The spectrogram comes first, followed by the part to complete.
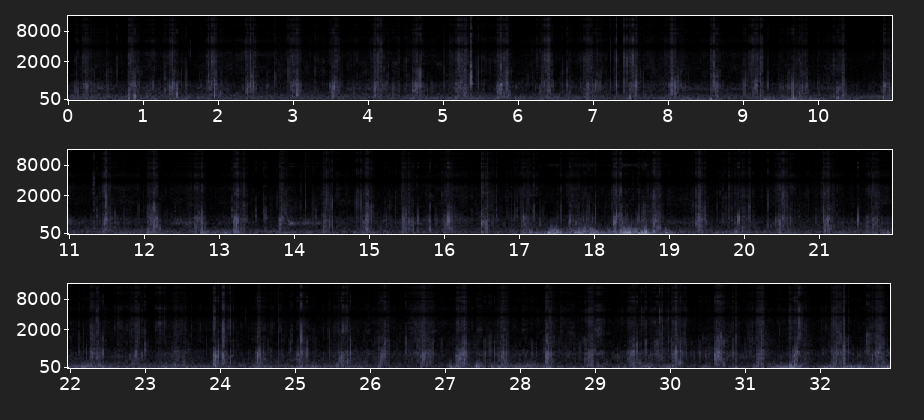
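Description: Footsteps crunching on loose gravel and rock at a steady walking pace, about two steps a second. A low rumble swells briefly a little past halfway.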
